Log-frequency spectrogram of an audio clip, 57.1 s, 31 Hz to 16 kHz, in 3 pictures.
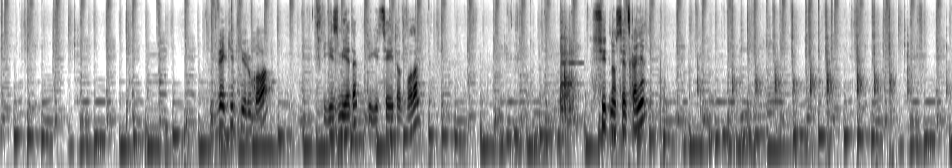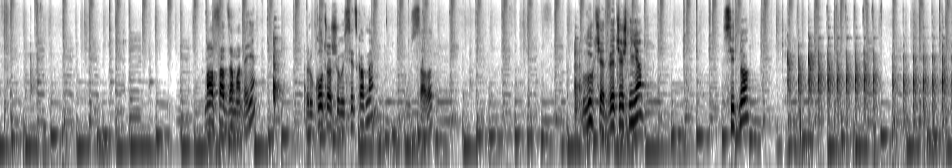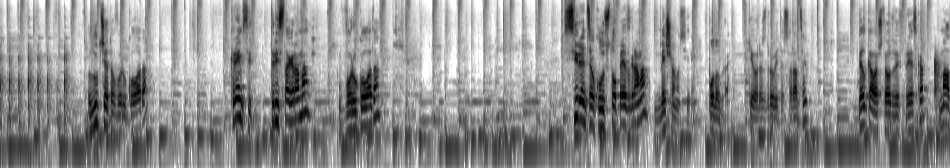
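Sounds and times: background music: 0:00.0 - 0:57.0
knife chopping on wooden board: 0:13.9 - 0:19.9, 0:34.8 - 0:39.6.

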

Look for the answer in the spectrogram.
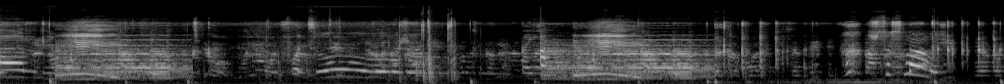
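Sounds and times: music: 0:00.6 - 0:02.1, 0:05.4 - 0:07.4.

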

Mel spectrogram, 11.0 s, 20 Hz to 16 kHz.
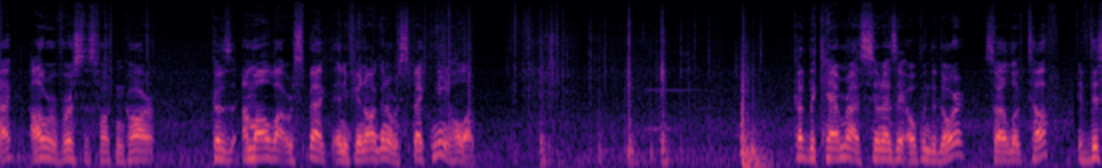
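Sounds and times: car door opening: 0:04.3 - 0:07.8
car door latch clicks: 0:05.4 - 0:07.8
faint beep: 0:06.4 - 0:07.0.

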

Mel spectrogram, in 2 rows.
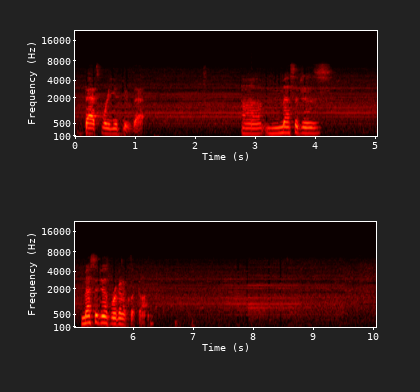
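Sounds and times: electrical hum and hiss: 0:00.0 - 0:10.0
thin steady tones: 0:00.0 - 0:10.0
person speaking: 0:00.2 - 0:01.2, 0:02.8 - 0:04.2.

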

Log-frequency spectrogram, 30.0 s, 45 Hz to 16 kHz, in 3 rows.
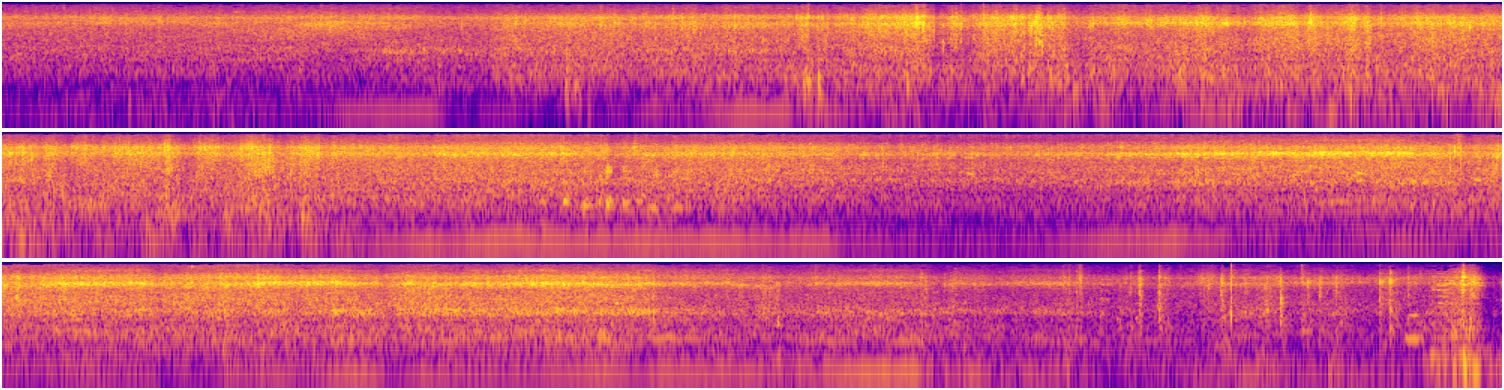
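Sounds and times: vehicle engine running: 0:00.0 - 0:30.0
vehicle knocks and rattles: 0:03.4 - 0:14.1, 0:18.1 - 0:30.0.

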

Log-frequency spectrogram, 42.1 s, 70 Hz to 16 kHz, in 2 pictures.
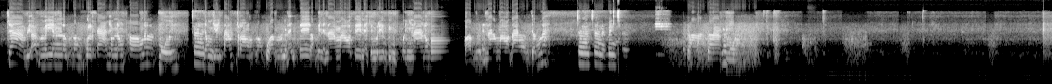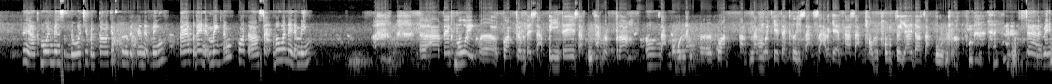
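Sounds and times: room noise and hiss: 0:00.0 - 0:42.0
person talking: 0:00.1 - 0:12.6, 0:13.7 - 0:16.6, 0:21.5 - 0:27.3, 0:27.9 - 0:42.0.

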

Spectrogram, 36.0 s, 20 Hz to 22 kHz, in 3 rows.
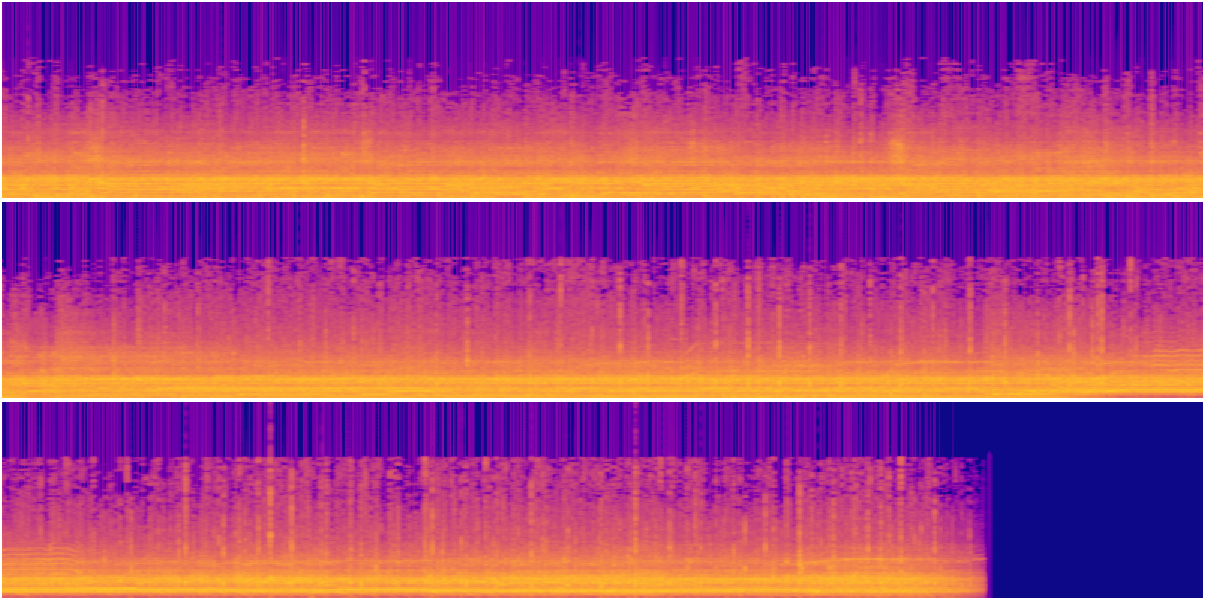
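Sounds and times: loud live pop music: 0:00.0 - 0:33.8
crowd cheering and whooping: 0:00.0 - 0:33.9.

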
